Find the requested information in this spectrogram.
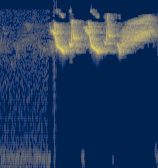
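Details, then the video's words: Eastern crowned warbler song, loud and close: several rapid, high, jumbled chirps run into a long, buzzy, drawn-out final note that is still sounding as the recording ends. "산솔새, 여러번 듣기, 곤충소리, 새소리"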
